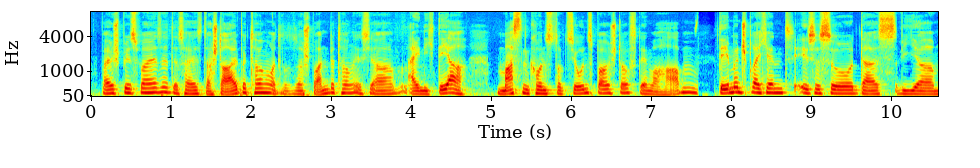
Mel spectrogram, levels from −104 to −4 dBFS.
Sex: male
